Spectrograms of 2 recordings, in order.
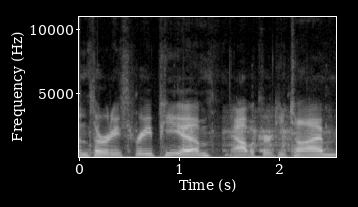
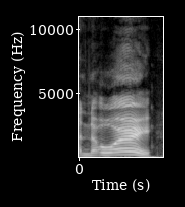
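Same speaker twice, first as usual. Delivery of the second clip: laughing exclaim; 8 semitones higher, 14 dB louder than usual. Real, not acted. Laughing reply to runner's remark.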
